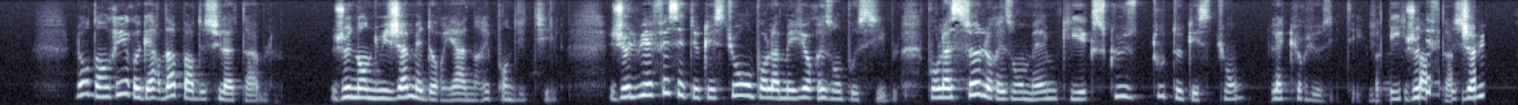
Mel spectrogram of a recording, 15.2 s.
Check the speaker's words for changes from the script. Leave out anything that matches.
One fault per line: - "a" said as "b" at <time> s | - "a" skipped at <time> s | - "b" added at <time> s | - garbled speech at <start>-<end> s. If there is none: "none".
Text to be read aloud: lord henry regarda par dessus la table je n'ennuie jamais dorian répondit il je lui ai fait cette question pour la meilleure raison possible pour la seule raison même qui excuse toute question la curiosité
- garbled speech at 13.7-14.8 s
